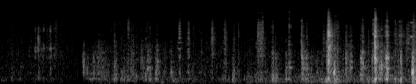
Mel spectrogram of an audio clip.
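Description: Quick metallic clicks and scraping of a wrench and brass gas fitting being worked at the gas inlet on the back of a gas range. They start about a second in and grow louder and denser near the end.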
